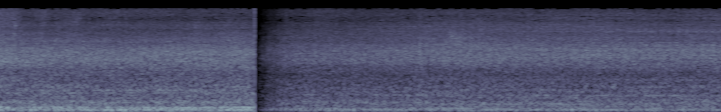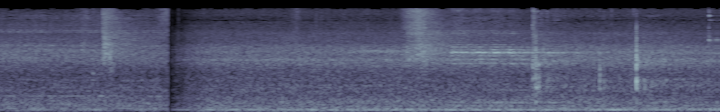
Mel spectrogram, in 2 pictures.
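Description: Steady low rumbling background noise, broken by two sudden short dropouts about two and nearly seven seconds in, with a few light clicks near the end.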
